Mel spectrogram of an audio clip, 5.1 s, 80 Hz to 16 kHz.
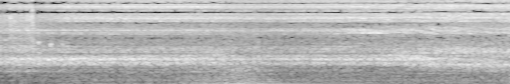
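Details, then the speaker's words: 1997 Honda Civic 1.6L D16Y7, crank-no-start with no spark, traced to a bad ignition coil in distributor: catches and settles into steady, even idle with no misses or knocks. "sweet we're good all right so weak spark on one distributor the other distributor had a bad coil all together now it's running"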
